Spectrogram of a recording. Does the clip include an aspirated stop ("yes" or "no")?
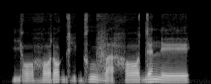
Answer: no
